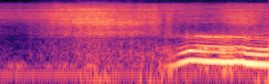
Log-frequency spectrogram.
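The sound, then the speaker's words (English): A person imitates a snake with their mouth as a live sound effect: a long, steady hiss lasting a couple of seconds, moderately loud, then sliding into a drawn-out voiced tone. “You really nailed that snake sound”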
